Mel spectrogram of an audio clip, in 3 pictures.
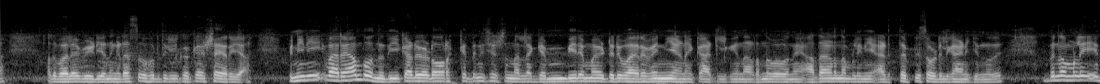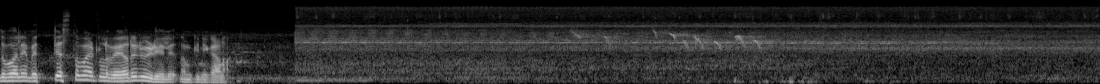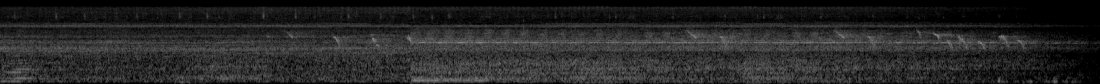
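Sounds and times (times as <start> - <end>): bird chirps: 14.0 - 21.0, 24.6 - 32.9
high-pitched insect drone: 14.0 - 33.0.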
